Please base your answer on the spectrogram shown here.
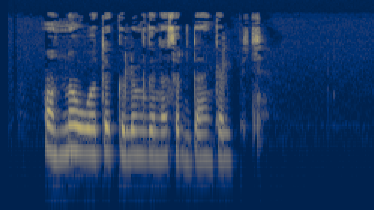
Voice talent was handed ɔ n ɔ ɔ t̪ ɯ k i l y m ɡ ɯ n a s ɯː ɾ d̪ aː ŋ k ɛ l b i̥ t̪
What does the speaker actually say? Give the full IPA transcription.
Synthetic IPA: ɔ nː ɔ ɔ t̪ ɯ k y l y m ɡ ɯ n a s ɯ ɾ d̪ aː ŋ k ɛ l b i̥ t̪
